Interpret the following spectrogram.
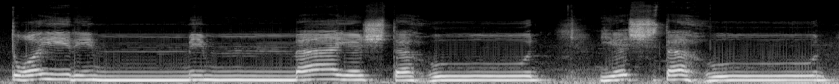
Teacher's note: ہا کو حلق کے آخری حصے سے پڑھنا ہے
